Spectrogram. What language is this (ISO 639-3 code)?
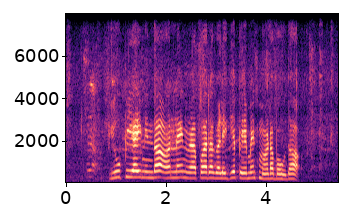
kan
